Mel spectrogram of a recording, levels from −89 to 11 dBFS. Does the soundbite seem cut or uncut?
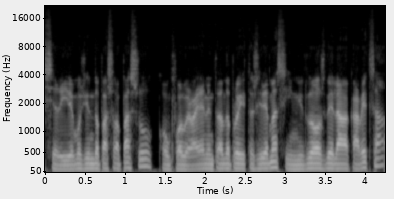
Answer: uncut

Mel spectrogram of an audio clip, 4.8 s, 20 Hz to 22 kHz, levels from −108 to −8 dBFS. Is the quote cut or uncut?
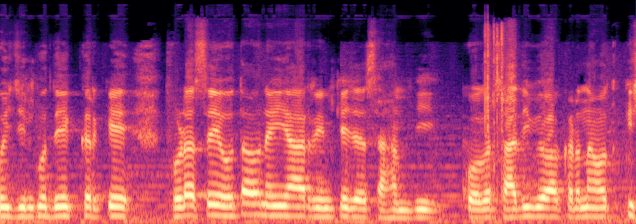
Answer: cut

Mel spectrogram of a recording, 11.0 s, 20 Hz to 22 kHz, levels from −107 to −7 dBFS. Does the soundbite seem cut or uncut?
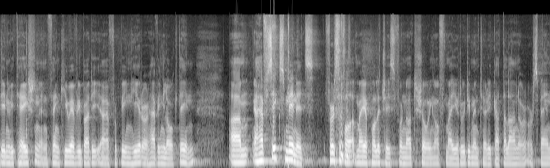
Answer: cut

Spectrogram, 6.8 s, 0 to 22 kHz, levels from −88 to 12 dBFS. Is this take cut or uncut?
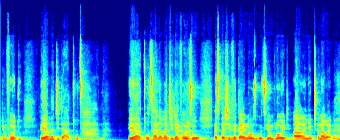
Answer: uncut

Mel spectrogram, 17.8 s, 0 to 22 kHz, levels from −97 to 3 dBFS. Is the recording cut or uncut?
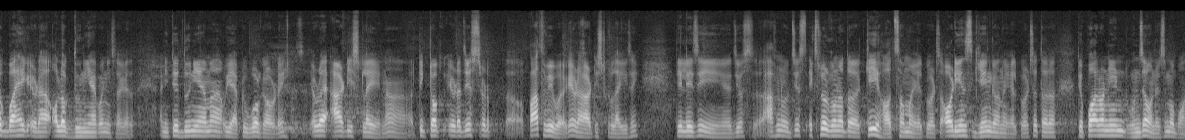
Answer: uncut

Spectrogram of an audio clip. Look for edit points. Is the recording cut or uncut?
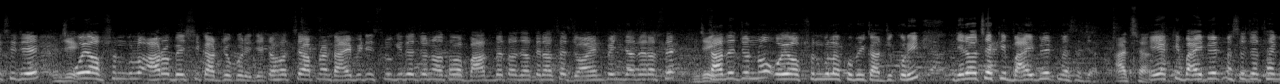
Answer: uncut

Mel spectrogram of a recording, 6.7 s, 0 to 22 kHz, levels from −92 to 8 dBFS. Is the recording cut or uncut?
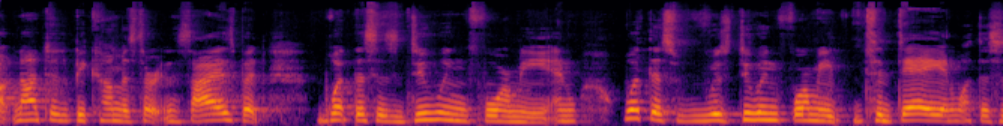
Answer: uncut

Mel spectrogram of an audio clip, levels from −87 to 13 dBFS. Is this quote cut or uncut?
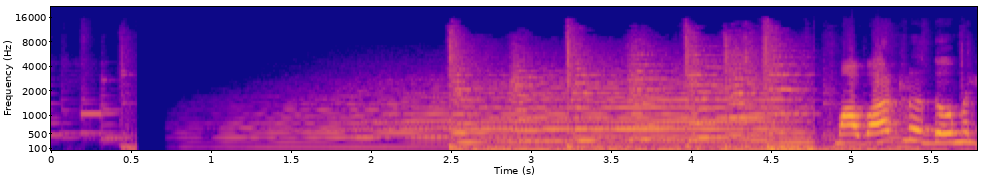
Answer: cut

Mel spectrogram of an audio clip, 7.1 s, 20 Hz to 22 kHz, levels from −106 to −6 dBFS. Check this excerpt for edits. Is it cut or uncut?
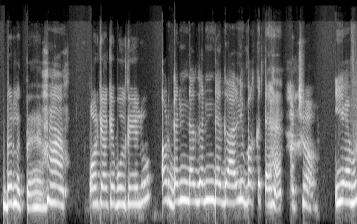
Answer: cut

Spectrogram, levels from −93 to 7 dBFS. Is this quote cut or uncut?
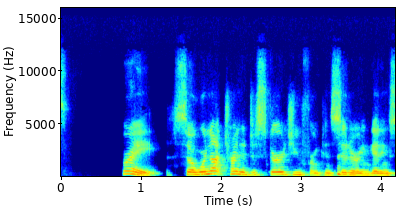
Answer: uncut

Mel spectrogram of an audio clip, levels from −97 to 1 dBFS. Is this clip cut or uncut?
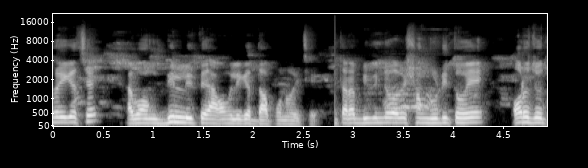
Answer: cut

